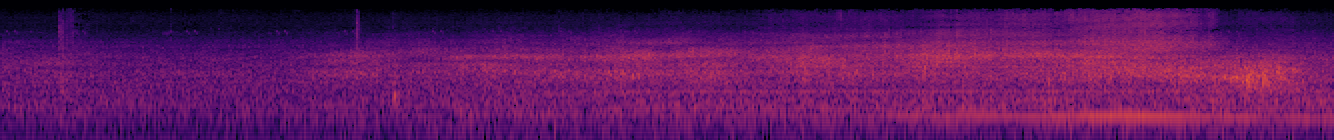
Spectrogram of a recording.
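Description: A motor vehicle passing: tyre and engine noise builds over several seconds and drops away near the end.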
